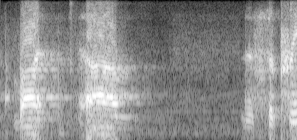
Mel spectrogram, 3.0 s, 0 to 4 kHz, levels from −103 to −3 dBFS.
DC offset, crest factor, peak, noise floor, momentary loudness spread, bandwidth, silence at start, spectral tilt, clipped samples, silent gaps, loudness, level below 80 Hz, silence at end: under 0.1%; 10 dB; 0 dBFS; -41 dBFS; 16 LU; 4 kHz; 0.05 s; -8 dB/octave; 1%; none; -8 LUFS; -38 dBFS; 0 s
